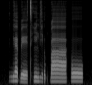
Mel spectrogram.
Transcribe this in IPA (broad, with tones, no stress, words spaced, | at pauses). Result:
ɡɛ˦˨ɓeː˨tʰĩ˦di˨ ɾʊ˦ k͡paː˦ | o˦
